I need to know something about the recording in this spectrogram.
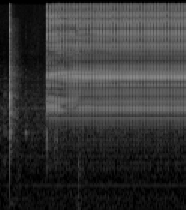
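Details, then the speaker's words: Fuel injector tester after circuit trace repair, pulsing a known-working fuel injector: after a tap, a fast even clicking buzz of about twenty clicks a second; the injector opens and closes cleanly and the tester works. "We are working. And you can see that my output LED is flashing."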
